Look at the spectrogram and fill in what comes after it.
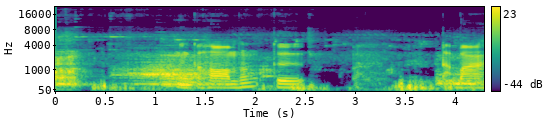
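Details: Calf kept from its mother in a pen, crying for her: short, wavering, strained moos that bend up and down, broken by a brief quiet gap, with a human voice mixed in.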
